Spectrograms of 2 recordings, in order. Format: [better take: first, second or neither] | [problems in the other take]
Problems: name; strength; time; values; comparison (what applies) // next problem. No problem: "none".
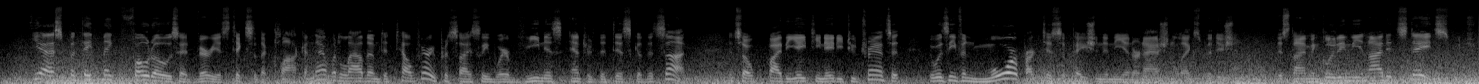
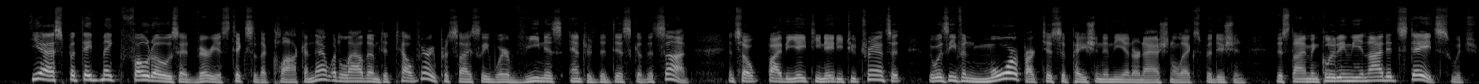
second | wind noise on the microphone; heavy; 7 dB below the speech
